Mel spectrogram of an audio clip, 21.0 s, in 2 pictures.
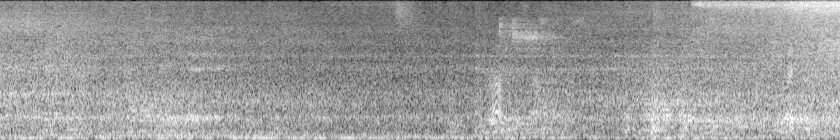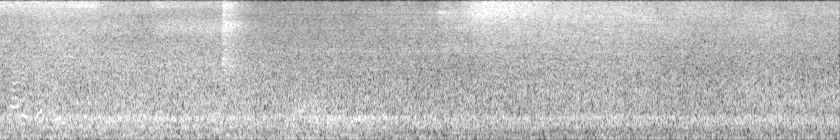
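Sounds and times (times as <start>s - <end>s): electric train rumble and hum: 0.0s - 21.0s
train hiss: 8.3s - 21.0s.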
